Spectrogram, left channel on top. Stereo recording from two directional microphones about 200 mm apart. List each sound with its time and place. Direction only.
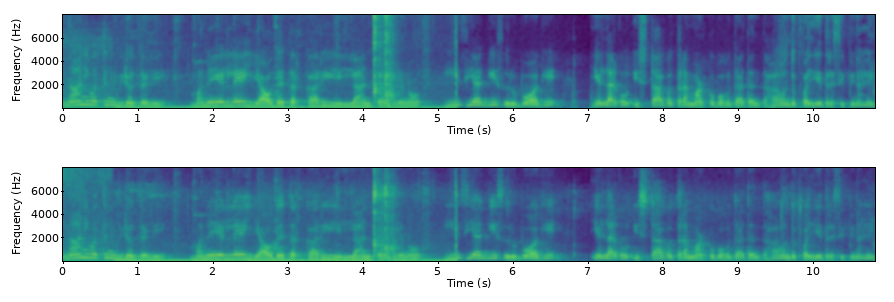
0.0 s a woman's voice: 5° left (ahead or behind)
5.1 s a woman's voice: 5° left (ahead or behind)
